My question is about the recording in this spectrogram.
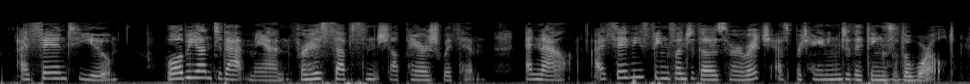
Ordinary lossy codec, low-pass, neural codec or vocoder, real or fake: MP3, 32 kbps; 7.2 kHz; none; real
